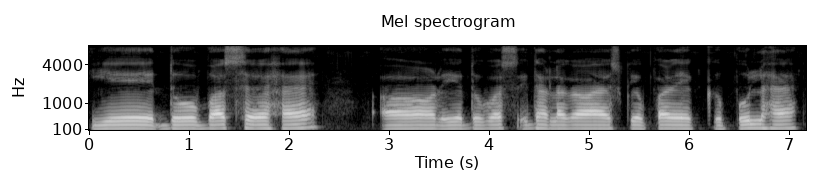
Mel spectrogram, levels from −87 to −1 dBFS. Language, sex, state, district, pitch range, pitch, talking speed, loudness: Hindi, male, Bihar, Muzaffarpur, 120-125 Hz, 125 Hz, 140 wpm, -21 LUFS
